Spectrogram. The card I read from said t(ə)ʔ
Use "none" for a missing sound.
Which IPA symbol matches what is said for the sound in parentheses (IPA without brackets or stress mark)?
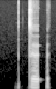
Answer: ə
